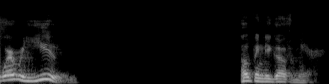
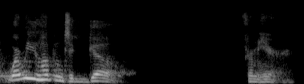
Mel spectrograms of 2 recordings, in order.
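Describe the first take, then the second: First: The word "you" carries the main stress. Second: The word "where" carries the main stress. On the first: It asks about this person rather than others. "as opposed to other people?" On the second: It asks specifically about the destination.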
